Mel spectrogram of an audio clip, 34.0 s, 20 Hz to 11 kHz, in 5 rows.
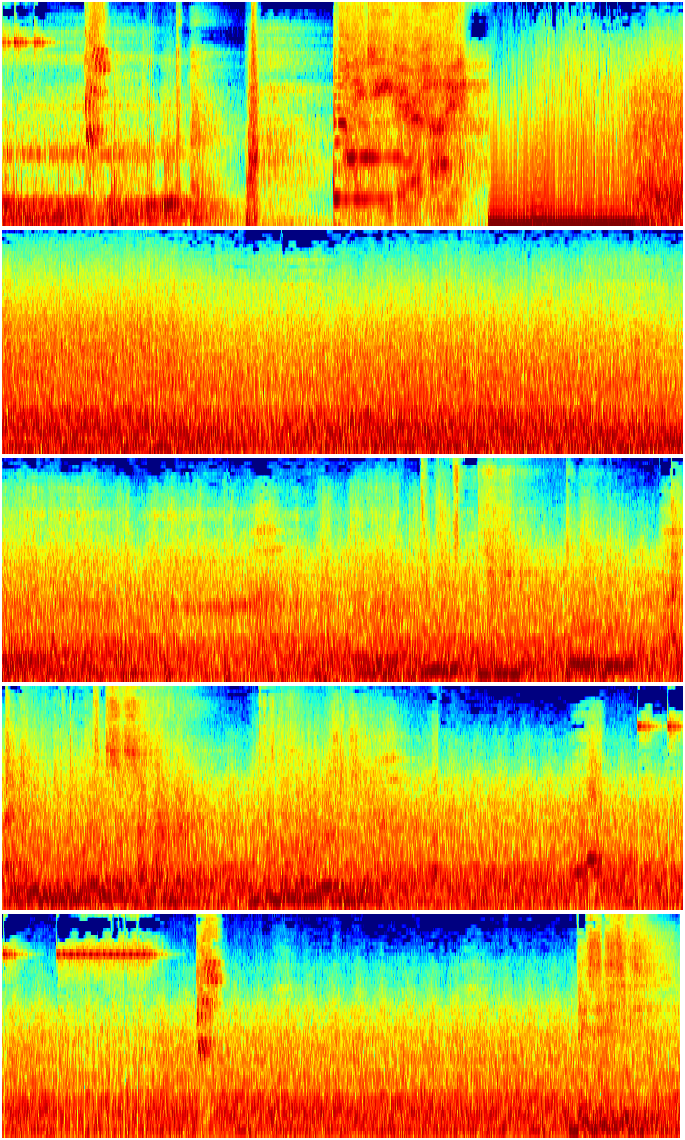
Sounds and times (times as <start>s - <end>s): Speech: 3.3s - 4.8s, 17.8s - 24.2s, 32.9s - 34.0s.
